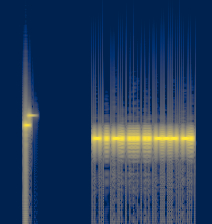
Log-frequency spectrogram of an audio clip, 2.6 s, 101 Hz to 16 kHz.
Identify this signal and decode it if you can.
Morse code, heard as a keyed tone, about 50 wpm, 700 Hz. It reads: TENSION
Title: Sentences from Top 1600 Words - New Word Drill Alt - 50wpm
